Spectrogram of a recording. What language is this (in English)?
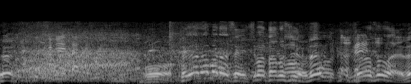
Japanese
